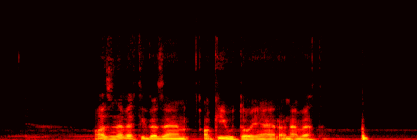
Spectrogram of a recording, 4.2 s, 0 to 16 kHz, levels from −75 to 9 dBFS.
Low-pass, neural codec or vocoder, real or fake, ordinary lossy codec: 14.4 kHz; none; real; Opus, 24 kbps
